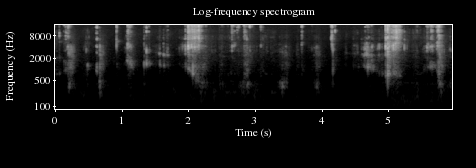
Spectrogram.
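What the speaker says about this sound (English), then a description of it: "So I'm just gonna eat a lot of Pringles tonight." Pringles potato chips are bitten and chewed up close, with sharp crisp crunches in uneven bursts and quieter chewing between them, no talk.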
